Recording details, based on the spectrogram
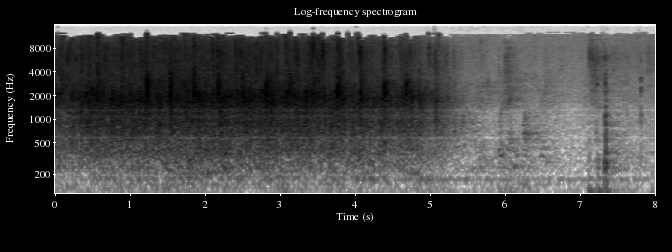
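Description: A conference audience at a military ethics panel applauds to welcome two panel speakers, loud sustained clapping for about five seconds that fades out, followed by quiet room noise and a few faint knocks.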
